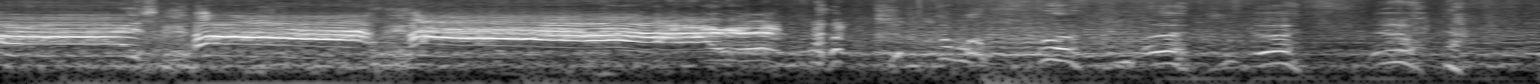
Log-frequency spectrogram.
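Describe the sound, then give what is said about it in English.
Bees buzz after being poured into a mesh helmet on a man's head, a dense insect drone mixed with his strained cries and groans, loud at first and then broken into shorter uneven bursts. “A basket and mesh helmet is placed on his head and bees poured in.”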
